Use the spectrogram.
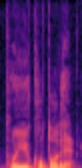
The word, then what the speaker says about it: ということで: Whereas the phrase ということで, it's usually more or less flat with the accent on the to.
